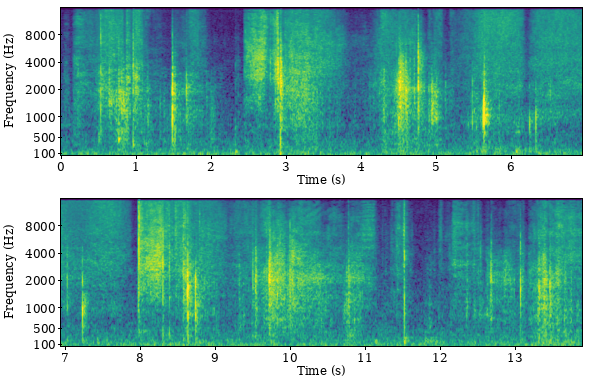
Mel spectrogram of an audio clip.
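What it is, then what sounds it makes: Paper phone book pages. A paper phone book lies open near its back section, and a palm rubs across its thin, newsprint-like listing pages while fingertips turn them. Soft, bright papery swishes and crinkly rustles rise and fade, broken by sharp little flicks and snaps as pages lift and fall. The sound is quiet and close, with almost no low end.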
